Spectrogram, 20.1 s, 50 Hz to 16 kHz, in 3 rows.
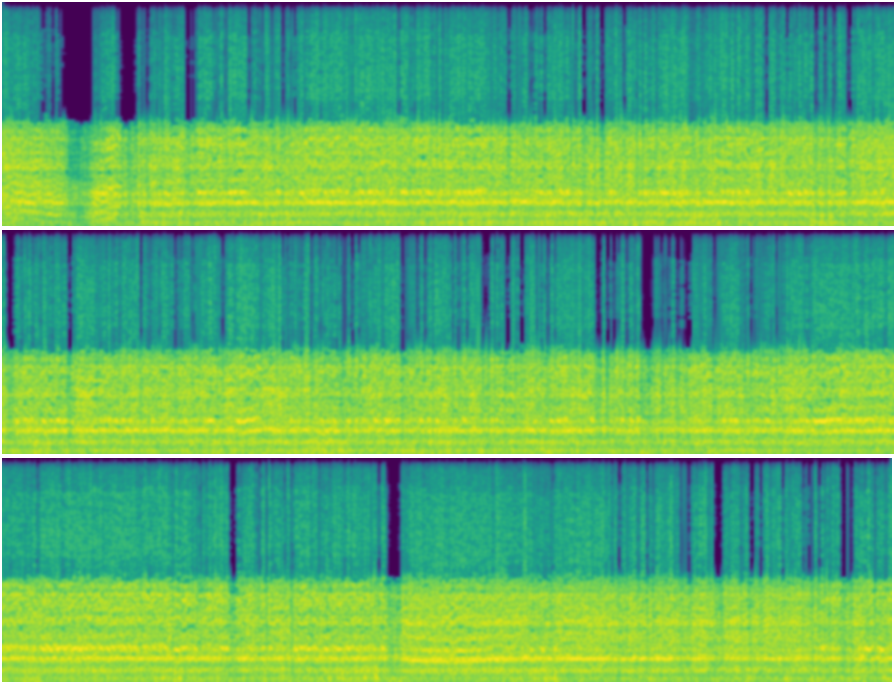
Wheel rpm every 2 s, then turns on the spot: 150, 230, 230, 230, 230, 230, 230, 230, 230, 230.
none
